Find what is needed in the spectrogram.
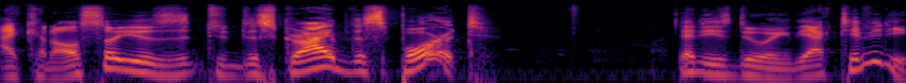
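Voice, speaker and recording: Someone speaks at a fairly slow pace in a Maritime Canadian accent. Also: man. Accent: Eastern Maritime Canadian. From Eastern Maritime Canada. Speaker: English teacher.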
